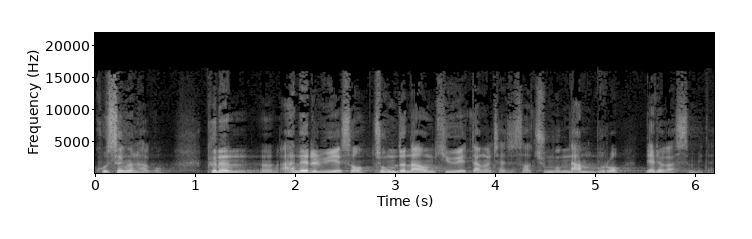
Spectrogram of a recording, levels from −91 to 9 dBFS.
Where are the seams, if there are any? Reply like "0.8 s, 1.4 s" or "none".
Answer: none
